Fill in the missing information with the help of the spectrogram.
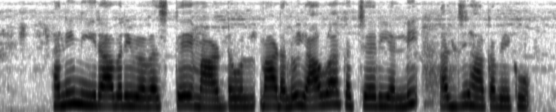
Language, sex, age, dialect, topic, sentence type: Kannada, female, 25-30, Dharwad Kannada, agriculture, question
